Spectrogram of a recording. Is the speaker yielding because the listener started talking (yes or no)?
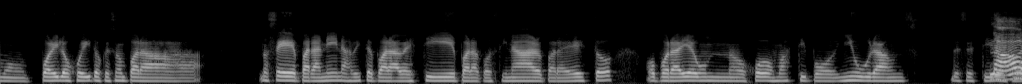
yes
